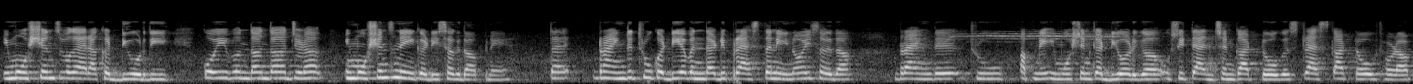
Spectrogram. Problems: none marked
